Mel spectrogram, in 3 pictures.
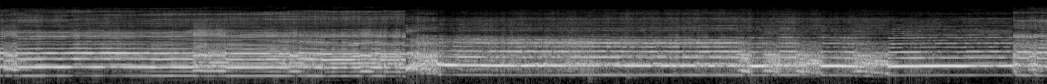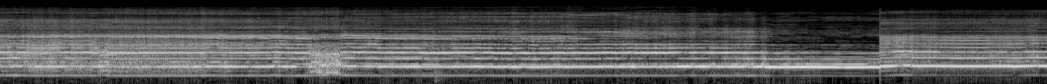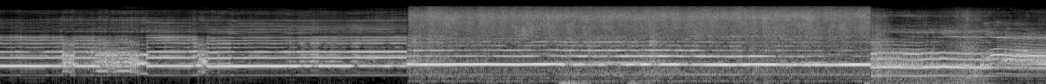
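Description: A man screaming without stopping: one long, high, steady scream held on nearly the same pitch, shifting slightly in pitch every few seconds. A steady rush of noise joins it for the last few seconds.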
